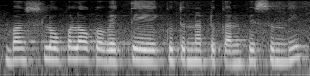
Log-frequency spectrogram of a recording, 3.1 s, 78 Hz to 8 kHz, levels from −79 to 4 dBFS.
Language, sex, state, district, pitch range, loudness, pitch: Telugu, female, Telangana, Komaram Bheem, 190-210 Hz, -15 LUFS, 200 Hz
